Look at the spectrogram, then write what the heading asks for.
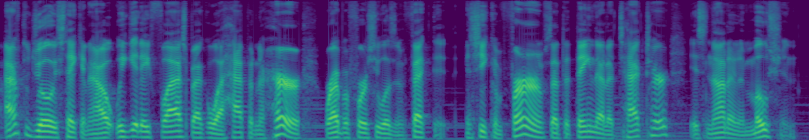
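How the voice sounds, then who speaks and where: A man's voice: medium pitch, fairly bright tone, no room sound. A man giving a casual explainer narration in a conversational, storytelling way. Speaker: YouTube host explaining animated horror lore. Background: background music.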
